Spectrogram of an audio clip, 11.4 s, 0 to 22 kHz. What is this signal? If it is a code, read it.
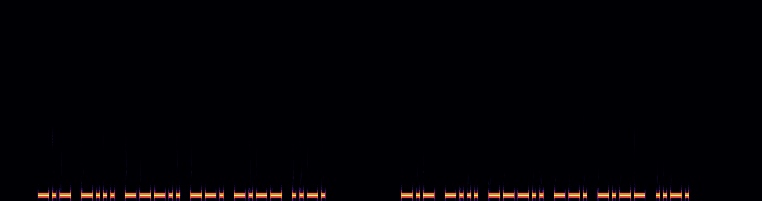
Morse code, heard as a keyed tone, about 22 wpm, 700 Hz. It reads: KB8GYF KB8GYF
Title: USA Call Signs - 6 Characters - Repeated 3x - 22wpm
